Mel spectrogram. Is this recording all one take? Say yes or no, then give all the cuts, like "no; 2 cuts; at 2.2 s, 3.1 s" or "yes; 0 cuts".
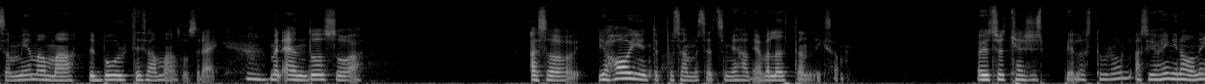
no; 3 cuts; at 6.6 s, 7.5 s, 10.1 s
